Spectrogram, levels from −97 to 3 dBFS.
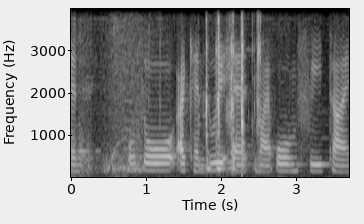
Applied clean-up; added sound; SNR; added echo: none; Car; 1 dB; none.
